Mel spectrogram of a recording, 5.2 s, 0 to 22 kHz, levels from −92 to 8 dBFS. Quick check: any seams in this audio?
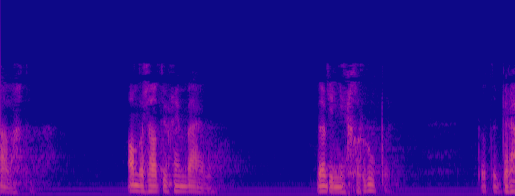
yes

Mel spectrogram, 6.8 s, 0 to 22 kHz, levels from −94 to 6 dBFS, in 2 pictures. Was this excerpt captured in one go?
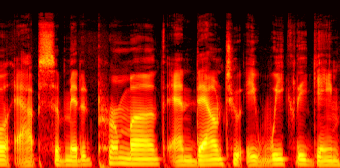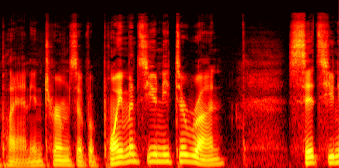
yes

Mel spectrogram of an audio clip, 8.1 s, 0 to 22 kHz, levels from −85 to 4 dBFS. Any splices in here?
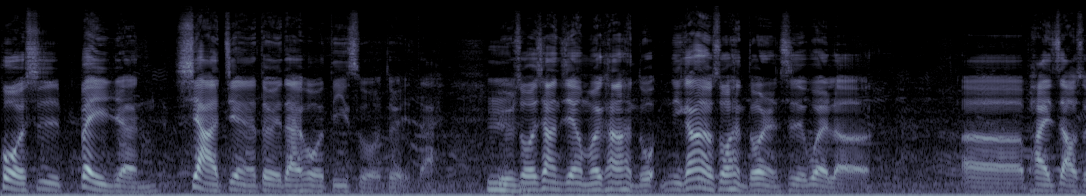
no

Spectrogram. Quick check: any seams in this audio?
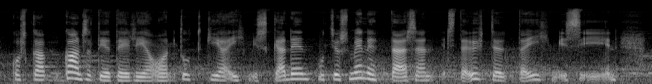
yes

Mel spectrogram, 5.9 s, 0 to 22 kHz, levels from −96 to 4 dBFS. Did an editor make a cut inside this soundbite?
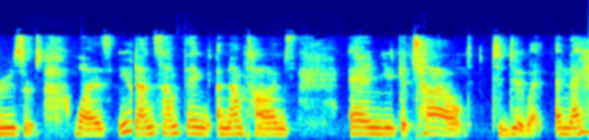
yes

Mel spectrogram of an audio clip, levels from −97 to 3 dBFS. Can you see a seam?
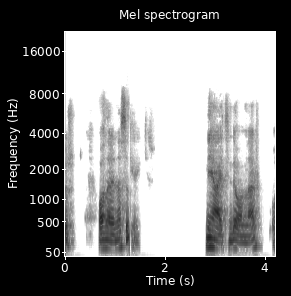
yes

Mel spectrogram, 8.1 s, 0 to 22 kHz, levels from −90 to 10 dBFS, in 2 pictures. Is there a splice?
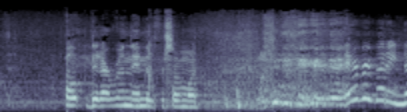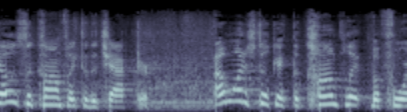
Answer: yes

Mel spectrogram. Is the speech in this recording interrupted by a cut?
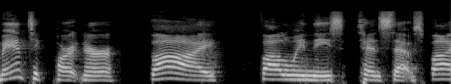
no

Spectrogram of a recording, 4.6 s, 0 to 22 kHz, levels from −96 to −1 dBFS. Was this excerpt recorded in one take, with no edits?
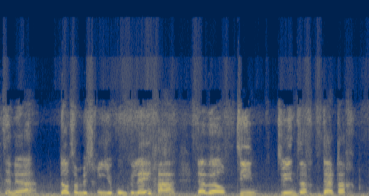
yes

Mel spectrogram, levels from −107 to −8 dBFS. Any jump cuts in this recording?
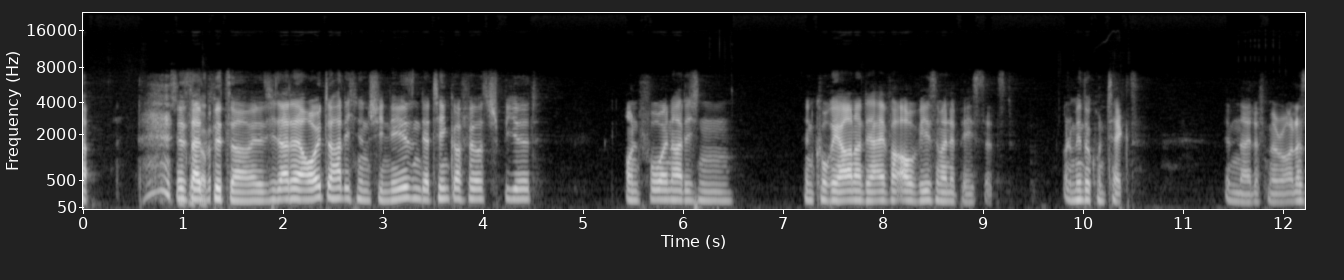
yes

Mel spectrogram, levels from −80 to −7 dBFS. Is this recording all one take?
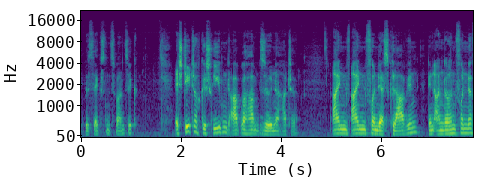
no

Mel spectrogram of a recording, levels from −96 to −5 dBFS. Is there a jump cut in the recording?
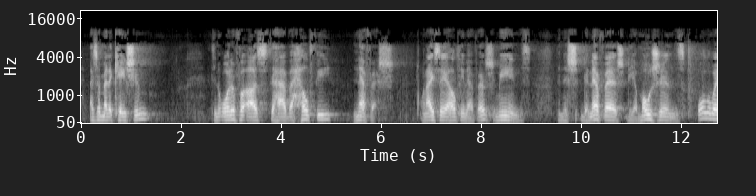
no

